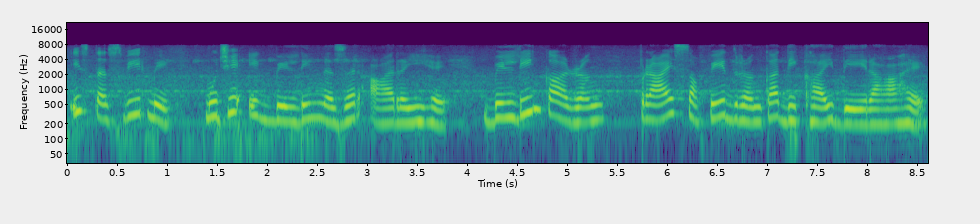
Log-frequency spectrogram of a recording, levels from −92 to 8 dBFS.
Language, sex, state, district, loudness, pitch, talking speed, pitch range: Hindi, female, Rajasthan, Jaipur, -13 LUFS, 235 Hz, 145 wpm, 215-275 Hz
